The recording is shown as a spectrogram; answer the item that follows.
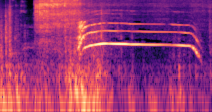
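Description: A sudden hissing burst, then a high-pitched shriek that swoops up, holds steady for about a second and drops off at the end.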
